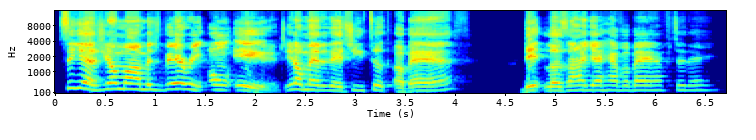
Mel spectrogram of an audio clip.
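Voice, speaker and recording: A young man with a high, bright voice hosts a gossip commentary over video clips. He mocks what he sees with quick jokes and laughing asides. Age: young adult. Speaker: commentary host.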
